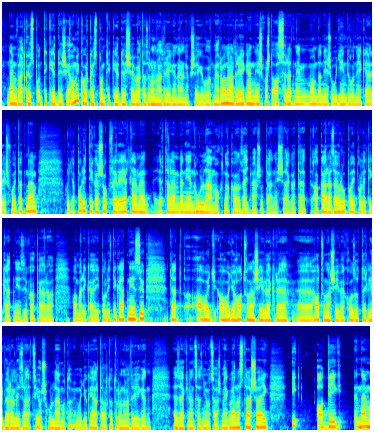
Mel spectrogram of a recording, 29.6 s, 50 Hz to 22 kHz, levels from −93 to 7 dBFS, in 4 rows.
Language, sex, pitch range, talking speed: Hungarian, male, 105-120 Hz, 140 wpm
